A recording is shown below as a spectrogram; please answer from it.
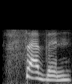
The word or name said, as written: seven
